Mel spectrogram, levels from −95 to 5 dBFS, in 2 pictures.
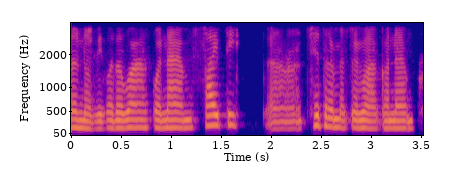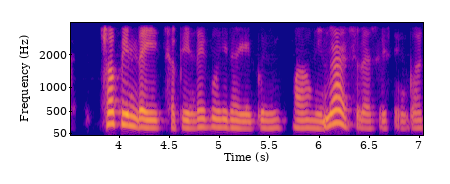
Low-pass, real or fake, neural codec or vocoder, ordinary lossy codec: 3.6 kHz; fake; codec, 16 kHz, 2 kbps, FunCodec, trained on LibriTTS, 25 frames a second; none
